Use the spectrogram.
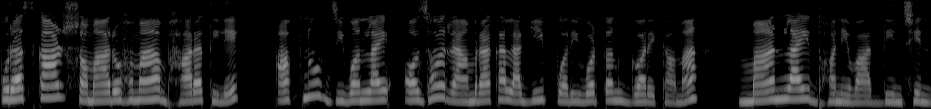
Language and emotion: Nepali, neutral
